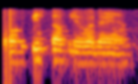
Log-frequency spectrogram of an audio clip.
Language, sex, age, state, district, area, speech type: Hindi, male, 45-60, Rajasthan, Jodhpur, urban, conversation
